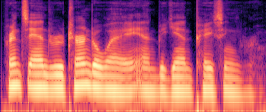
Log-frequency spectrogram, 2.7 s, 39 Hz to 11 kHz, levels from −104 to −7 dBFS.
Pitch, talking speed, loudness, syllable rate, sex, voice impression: 120 Hz, 205 wpm, -16 LUFS, 6.0 syllables/s, male, masculine, adult-like, tensed, slightly bright, clear, cool, slightly refreshing, sincere, slightly calm, friendly, slightly reassuring, slightly wild, kind, slightly modest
